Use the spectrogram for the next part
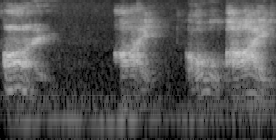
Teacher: That's actually two sounds. Ah and E put together real fast.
